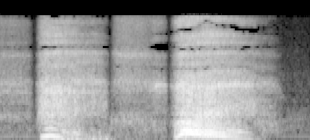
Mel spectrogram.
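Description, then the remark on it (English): A voice imitates heavy breathing with two loud, breathy gasps, one short and one longer, with no talking. “It comes from the root of heavy breathing.”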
